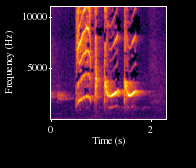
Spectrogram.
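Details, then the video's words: Orange-headed thrush, locally anis merah, in classic-style song. A soft whistle leads into loud, rising slurred notes, followed by two brief whistled phrases that glide upward. "BURUNG ANIS MERAH GACOR GAYA KLASIK"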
